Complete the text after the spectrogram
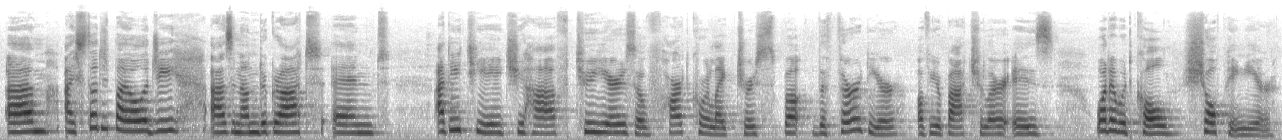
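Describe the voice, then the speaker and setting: A woman's voice: fairly high pitch, a little slow. Swiss woman giving a candid conference talk. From Switzerland. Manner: candid and conversational, with dry humor. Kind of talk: informal conference presentation.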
